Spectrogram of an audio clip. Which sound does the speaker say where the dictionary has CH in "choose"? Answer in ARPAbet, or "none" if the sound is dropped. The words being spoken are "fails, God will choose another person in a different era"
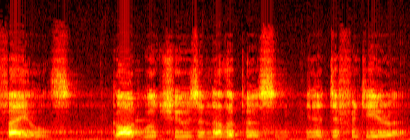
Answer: CH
